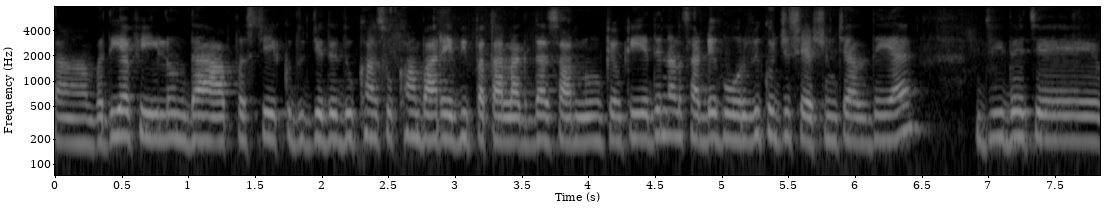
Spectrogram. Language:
Punjabi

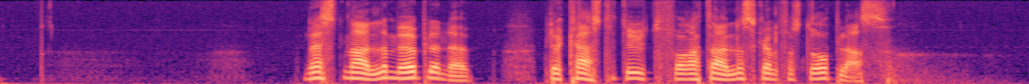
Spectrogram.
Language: Norwegian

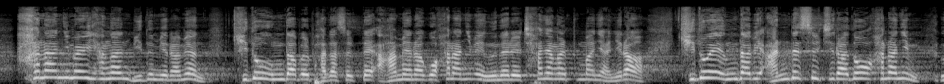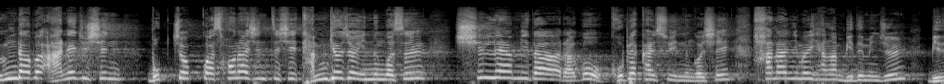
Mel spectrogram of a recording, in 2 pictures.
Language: Korean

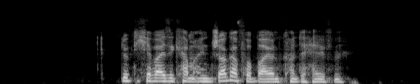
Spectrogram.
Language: German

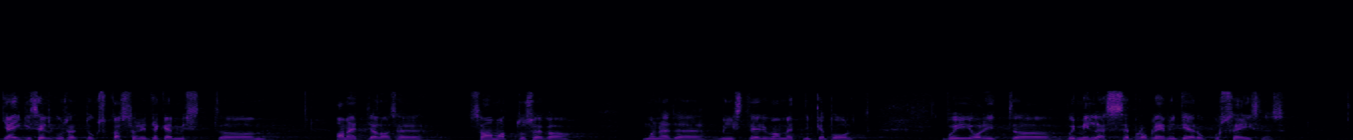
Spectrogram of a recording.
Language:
Estonian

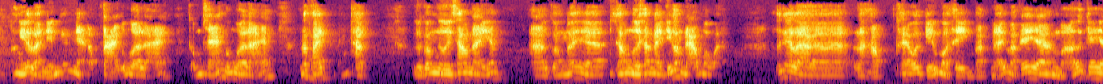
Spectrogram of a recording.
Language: Vietnamese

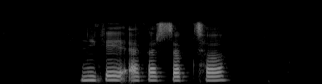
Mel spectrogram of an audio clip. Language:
Nepali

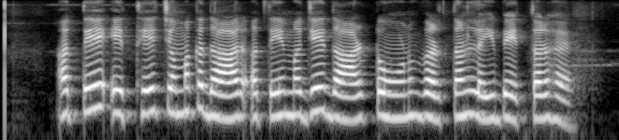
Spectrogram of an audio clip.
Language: Punjabi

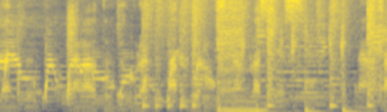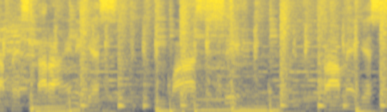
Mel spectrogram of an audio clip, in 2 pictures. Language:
Indonesian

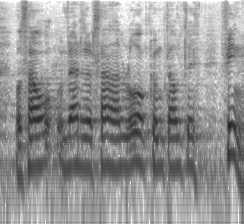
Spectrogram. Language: Icelandic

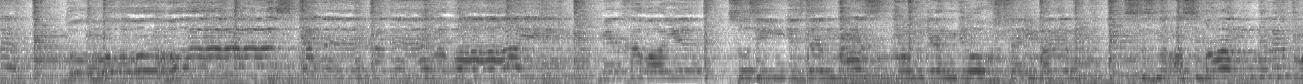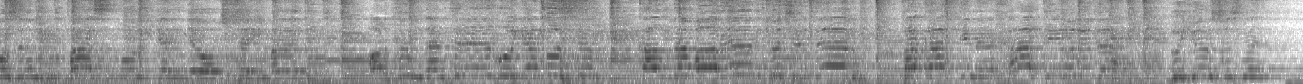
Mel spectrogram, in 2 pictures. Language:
Turkish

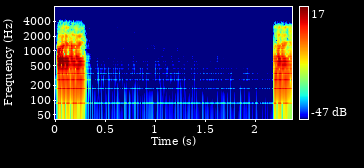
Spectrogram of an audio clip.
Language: Assamese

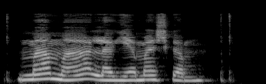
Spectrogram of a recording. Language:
Yanahuanca Pasco Quechua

